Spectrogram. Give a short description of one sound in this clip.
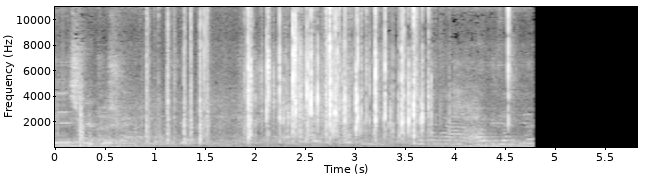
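A plastic snack wrapper crinkles as a hand squeezes it.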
